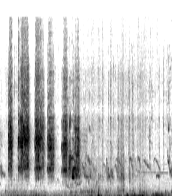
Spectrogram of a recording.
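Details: Budgerigar breeding pair, pet Australian parrots: a run of harsh, buzzy high chirps in quick bursts over the first second and a half, then softer scattered chatter with faint low rustling.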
